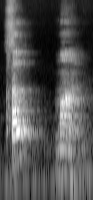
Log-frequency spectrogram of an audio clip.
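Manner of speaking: सलमान drawn out slowly with the ल only half-said. Shown as a demonstration. Teacher slowly models सलमान with a half ल for students. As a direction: stretch सलमान, clipping the ल. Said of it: "यहां ल को हम आधा बोलते हैं".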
